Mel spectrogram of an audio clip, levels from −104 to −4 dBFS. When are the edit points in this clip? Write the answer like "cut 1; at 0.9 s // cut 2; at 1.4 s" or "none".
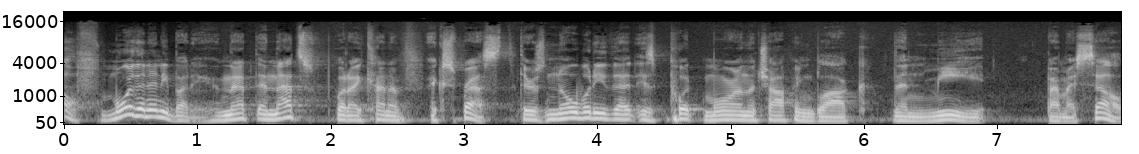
cut 1; at 3.3 s // cut 2; at 6.0 s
